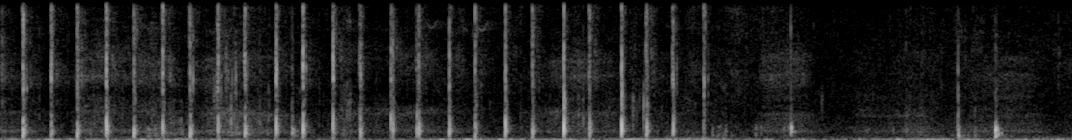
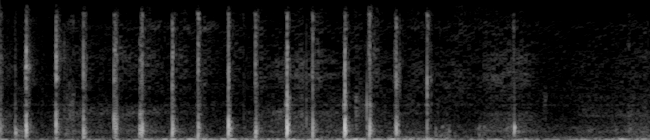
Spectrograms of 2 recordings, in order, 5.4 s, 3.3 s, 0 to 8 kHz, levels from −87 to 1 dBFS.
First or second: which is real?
first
